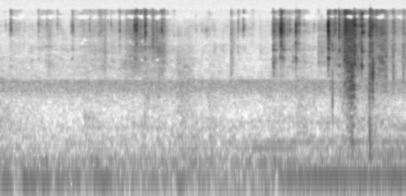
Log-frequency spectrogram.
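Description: Soft handling sounds from nitrile-gloved fingers working oil around the rubber gasket of a new spin-on oil filter, with a few sharper clicks near the end, over a steady low hum.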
